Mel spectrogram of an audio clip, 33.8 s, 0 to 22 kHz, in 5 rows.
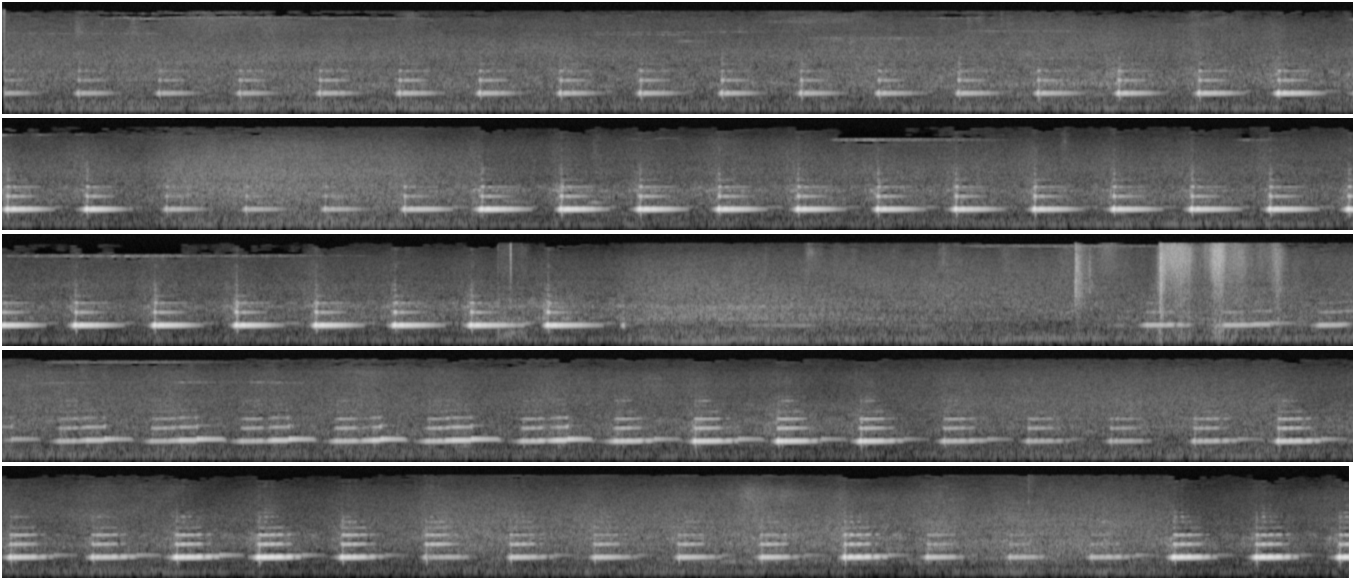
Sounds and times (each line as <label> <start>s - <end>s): traffic 0.0s - 33.7s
